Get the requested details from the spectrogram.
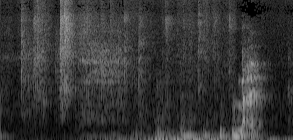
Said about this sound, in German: Genau, das war ein Rülpser.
